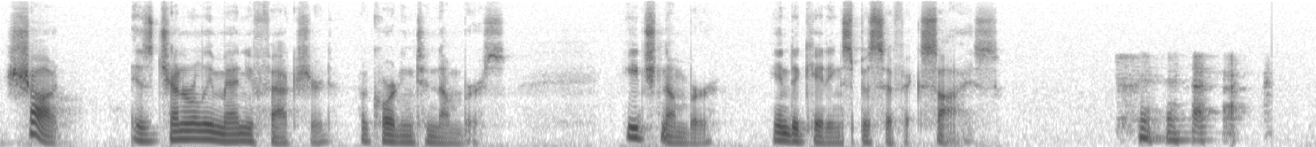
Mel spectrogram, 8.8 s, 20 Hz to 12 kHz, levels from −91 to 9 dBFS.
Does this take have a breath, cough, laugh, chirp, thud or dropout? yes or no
yes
